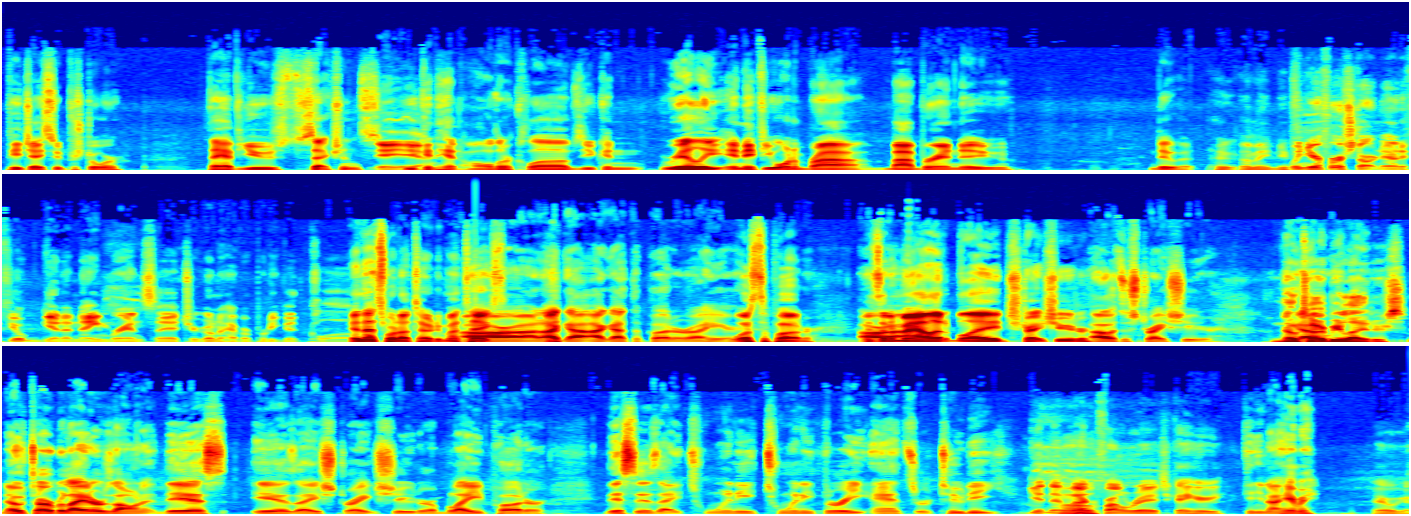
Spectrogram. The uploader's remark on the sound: Beach Podcast! We recorded an episode on the beach and it’s a great one.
